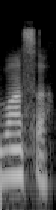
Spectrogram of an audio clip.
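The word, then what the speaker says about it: Wasser: And here if we can think of this example, very simple one, Vasa, yeah. So here it is like wa, yeah, Vasa, Yeah, so always we can take another example as well, weg.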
